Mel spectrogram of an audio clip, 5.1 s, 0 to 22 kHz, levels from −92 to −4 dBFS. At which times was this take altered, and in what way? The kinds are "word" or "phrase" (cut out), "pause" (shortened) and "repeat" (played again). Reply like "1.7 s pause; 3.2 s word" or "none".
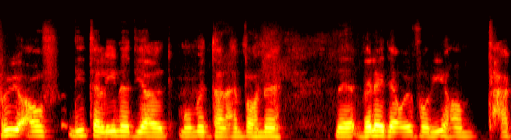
none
